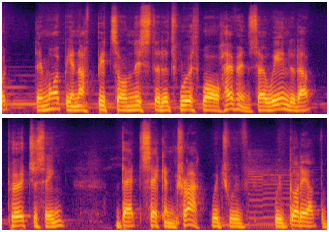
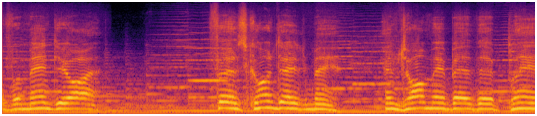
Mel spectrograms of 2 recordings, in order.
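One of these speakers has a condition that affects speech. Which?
The second: motor neurone disease; affects voice, breathing and hands; early onset; voice fatigue.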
